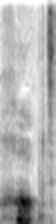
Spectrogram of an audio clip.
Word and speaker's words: hopped: rabbit hopped now hopped the last sound in hopped sounds very much like it hopped however if you hear that sound at the end of the word it's actually made with an e and a d the rabbit hopped out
